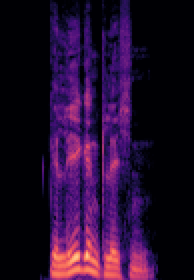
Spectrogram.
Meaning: inflection of gelegentlich: 1. strong genitive masculine/neuter singular 2. weak/mixed genitive/dative all-gender singular 3. strong/weak/mixed accusative masculine singular 4. strong dative plural
- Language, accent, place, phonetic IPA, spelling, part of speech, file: German, Germany, Berlin, [ɡəˈleːɡn̩tlɪçn̩], gelegentlichen, adjective, De-gelegentlichen.ogg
